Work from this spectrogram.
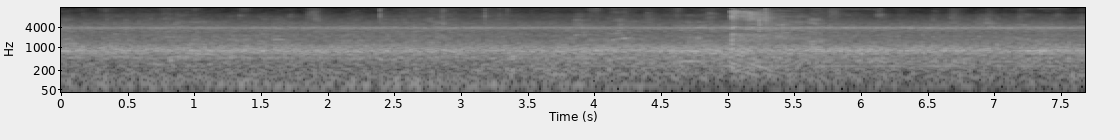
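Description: Inside a metro train in Qatar bound for Mall of Qatar, a steady, close rolling rumble fills the carriage, with a brief higher hiss partway through.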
